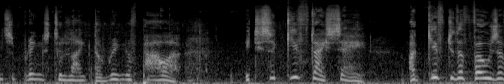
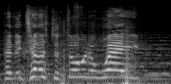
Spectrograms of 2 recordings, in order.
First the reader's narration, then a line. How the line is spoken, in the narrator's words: he cried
